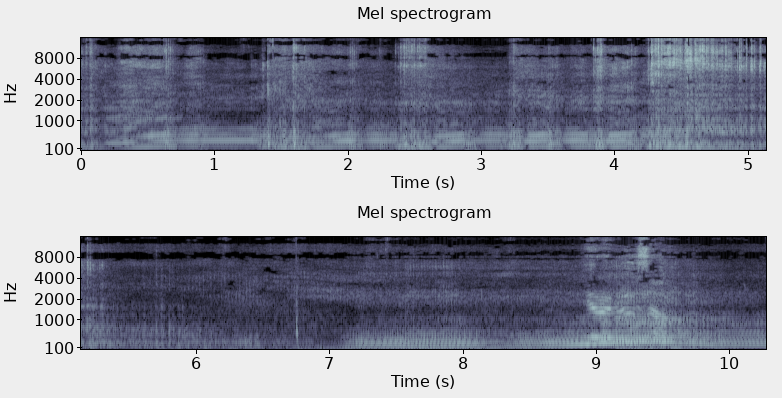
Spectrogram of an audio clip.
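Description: Sports car engine running at a steady note with small steps in pitch for the first few seconds, then revving up and back down near the end, the loudest part.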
